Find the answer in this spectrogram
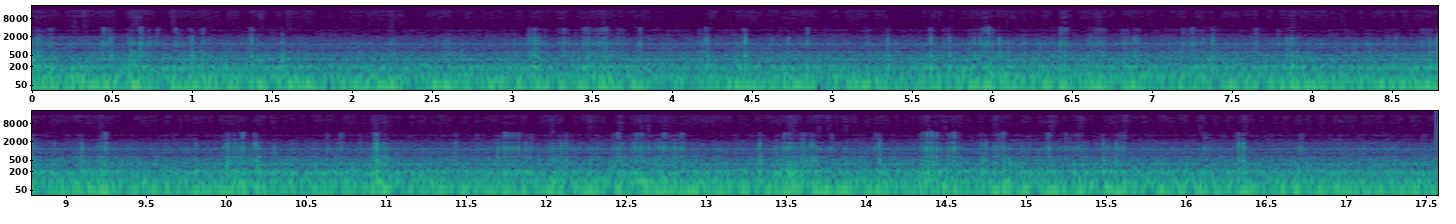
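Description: A car driving at highway speed: a steady low rumble of road and engine noise, with scattered faint clicks throughout.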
